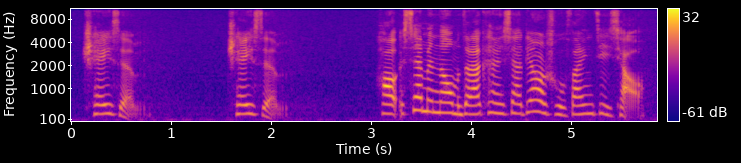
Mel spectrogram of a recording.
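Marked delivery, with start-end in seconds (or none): 0.1-2.1 "chase him" said as one word, "chase-im"; linked, H dropped. Shown as a demonstration. Teacher repeating for learners, "chase him" with a silent H. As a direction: drop the H of "him" and link it to "chase". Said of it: "字母H好像是没有发音一样".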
